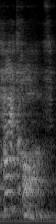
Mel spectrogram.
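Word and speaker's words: Pacov: our scroll came from a city called pakhov p-a-c-o-v and that's how I pronounced it so I said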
